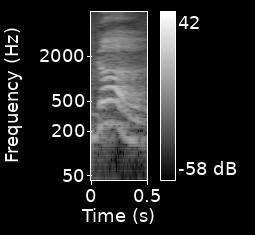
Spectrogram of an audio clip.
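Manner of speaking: गर्ल said with no r sound; गर्ल, the r dropped before l; girl without r. Shown as a demonstration. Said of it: "ए और रे यदि mix". (गर्ल बिना र के)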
